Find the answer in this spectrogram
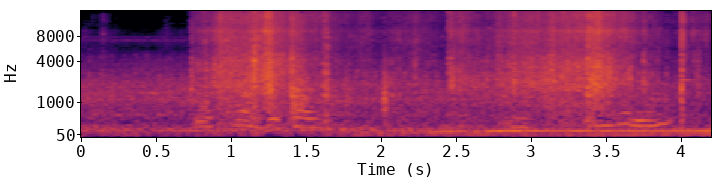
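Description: Rustling and scraping in dry leaves, twigs and soil during a search for a detector signal, with quiet voices murmuring. A steady low hum comes in about halfway through.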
